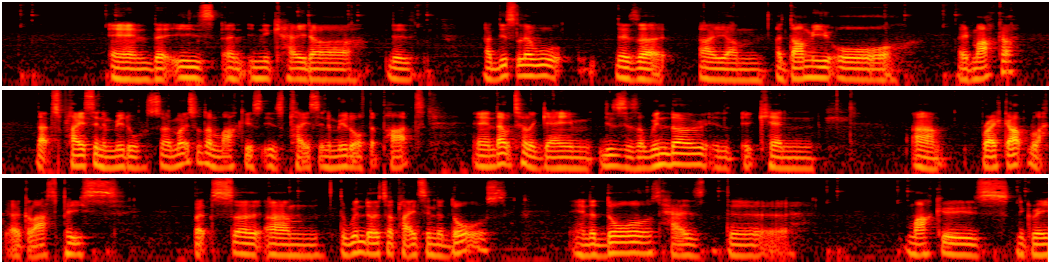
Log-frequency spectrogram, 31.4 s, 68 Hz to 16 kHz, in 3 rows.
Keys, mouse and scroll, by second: 1.8-2.9 scroll up 1, 2.9 click, 22.7 scroll up 1, 23.7-30.6 drag.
